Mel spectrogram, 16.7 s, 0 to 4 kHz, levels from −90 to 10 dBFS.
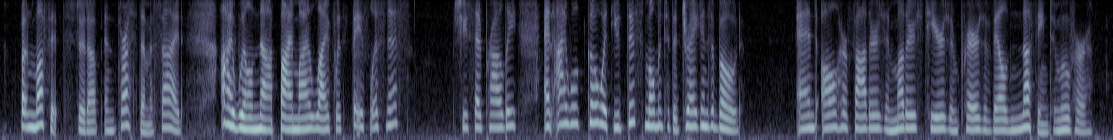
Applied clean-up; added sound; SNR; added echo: none; none; none; none.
